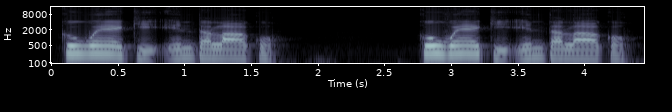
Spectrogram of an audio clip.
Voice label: "kowike entvlako", Muscogee; Mvskoke Words with Voicing Consonants; Martin, Jack B., and Margaret McKane Mauldin. 2023. A Dictionary of Creek/Muskogee; SIL International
